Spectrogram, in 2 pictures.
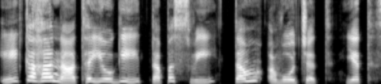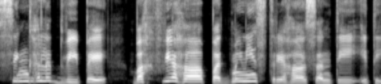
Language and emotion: Sanskrit, neutral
